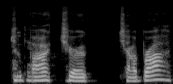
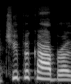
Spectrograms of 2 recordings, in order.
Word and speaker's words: chupacabra: storms that's absolutely fantastic Chupa chabra CH chupa chabra sorry I can't pronounce that CH congratulations storm say yeah chupacabra that's what I was thinking of yes he said it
